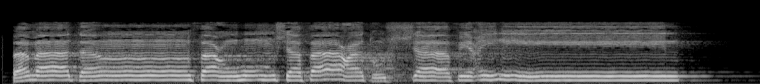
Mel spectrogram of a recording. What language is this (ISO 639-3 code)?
ara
